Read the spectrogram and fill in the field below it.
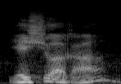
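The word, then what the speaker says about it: ישוע: 실 조 씨와 예 그 여호수아 와 마찬가지로 예 슈아가 히브리어 원래 발음입니다 예 1 씨가 자 자 그럼 그런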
